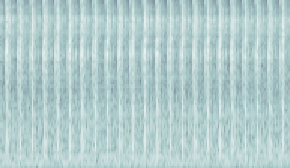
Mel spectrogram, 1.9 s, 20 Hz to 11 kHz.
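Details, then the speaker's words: Radial shockwave therapy over a female student's scapular muscles at tender spots, her first session, for backpack-related shoulder pain with noted inflammation; rapid, steady percussive pounding, about 12 strikes a second, like a very strong Theragun slapping the skin. "This is more like a very strong Theragun, so you're feeling that slapping on the skin, and that's even kind of what you're hearing with the treatment as well. You can hear that very percussive pounding back and forth of that instrument."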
